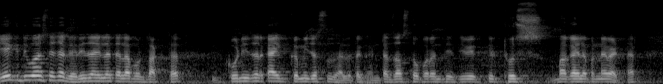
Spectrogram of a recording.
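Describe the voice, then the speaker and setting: A man has a normal speaking voice, medium pitch and ordinary pitch variation. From Maharashtra, Alandi near Pune. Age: 20s. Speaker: dairy farmer and vlogger. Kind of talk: motivational vlog.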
